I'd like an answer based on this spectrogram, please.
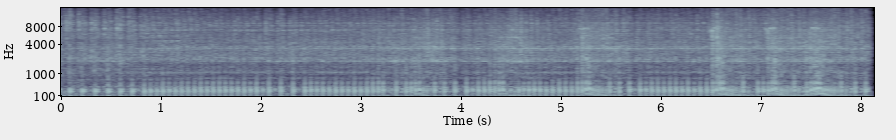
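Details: Yamaha YFZ450 quad rebuilt with a 480cc big bore kit after a blown head gasket, rolled outside and restarted: single catches and settles into a brisk, steady thumping idle with light valvetrain clatter; starts and runs healthy.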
